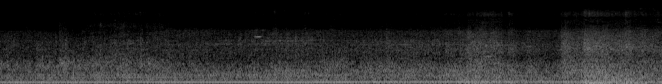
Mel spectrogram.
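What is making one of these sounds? Tank tracks clatter and squeak over the ground.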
